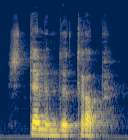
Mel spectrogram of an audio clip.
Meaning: positive degree
- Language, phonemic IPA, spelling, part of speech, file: Dutch, /ˈstɛləndəˌtrɑp/, stellende trap, noun, Nl-stellende trap.ogg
